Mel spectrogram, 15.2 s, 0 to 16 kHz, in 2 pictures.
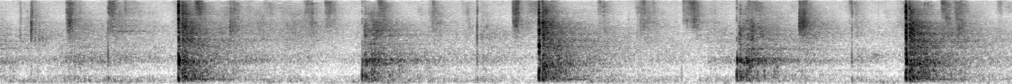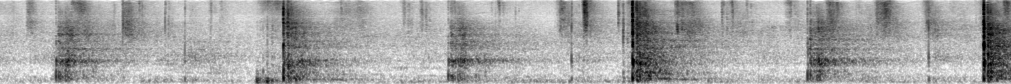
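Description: Tennis rally: sharp pops of rackets striking the ball and the ball bouncing on the hard court, one about every 1.3 to 1.5 seconds. Each pop rings on briefly in the echoing indoor tennis hall.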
